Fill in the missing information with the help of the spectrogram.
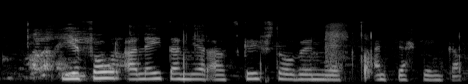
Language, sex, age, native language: Icelandic, female, 13, Icelandic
